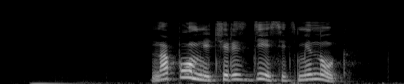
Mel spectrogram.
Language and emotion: Russian, positive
